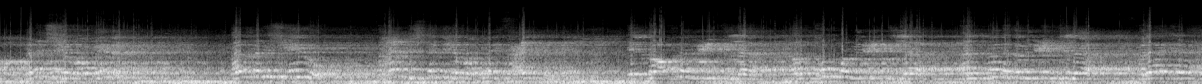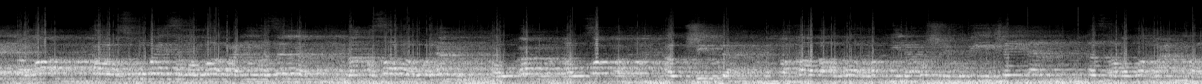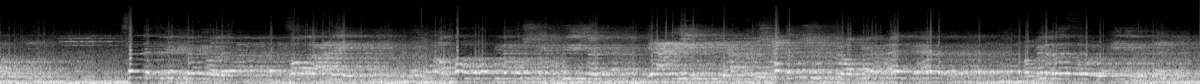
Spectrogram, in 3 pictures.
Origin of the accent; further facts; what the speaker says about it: Egypt; واحفظ بلادنا مصر وسائر بلاد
